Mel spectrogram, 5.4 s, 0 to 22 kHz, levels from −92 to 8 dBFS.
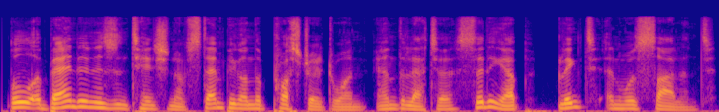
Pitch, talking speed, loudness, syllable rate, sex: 135 Hz, 210 wpm, -18 LUFS, 6.3 syllables/s, male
